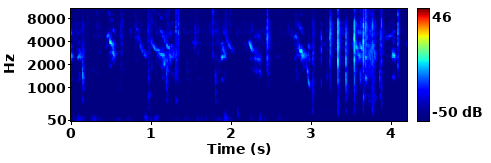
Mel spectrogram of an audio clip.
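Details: Chicks peeping amid clatter: high, quick chirps from several baby chickens mixed with sharp taps, clicks and low thudding, growing busier toward the end.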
